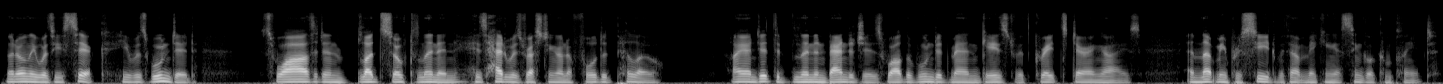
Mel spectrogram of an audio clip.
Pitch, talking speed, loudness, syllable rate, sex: 105 Hz, 185 wpm, -21 LUFS, 5.1 syllables/s, male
